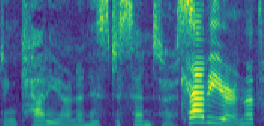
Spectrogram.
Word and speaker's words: Cadiern: Cadiern, that's how you It's pronounce his simple, name.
